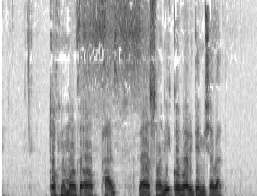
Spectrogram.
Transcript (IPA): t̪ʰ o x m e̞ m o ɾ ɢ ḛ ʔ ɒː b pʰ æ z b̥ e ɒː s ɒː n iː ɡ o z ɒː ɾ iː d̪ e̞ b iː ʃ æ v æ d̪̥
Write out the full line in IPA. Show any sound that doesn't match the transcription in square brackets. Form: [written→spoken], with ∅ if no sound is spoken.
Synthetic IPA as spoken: t̪ʰ o x m e̞ m o ɾ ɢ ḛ ʔ ɒː b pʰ æ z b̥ e ɒː s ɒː n iː ɡ o [z→v] ɒː ɾ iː d̪ e̞ [b→m] iː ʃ æ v æ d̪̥

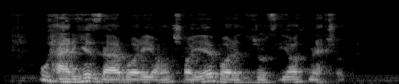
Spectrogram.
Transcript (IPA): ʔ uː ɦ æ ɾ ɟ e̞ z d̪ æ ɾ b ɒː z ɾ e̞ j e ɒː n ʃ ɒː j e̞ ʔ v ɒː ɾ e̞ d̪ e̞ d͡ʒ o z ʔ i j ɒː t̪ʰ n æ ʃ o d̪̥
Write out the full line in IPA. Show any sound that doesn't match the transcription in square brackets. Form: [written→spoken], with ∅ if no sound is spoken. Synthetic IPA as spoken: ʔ uː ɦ æ ɾ ɟ e̞ z d̪ æ ɾ b ɒː [z→∅] ɾ e̞ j e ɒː n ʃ ɒː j e̞ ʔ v ɒː ɾ e̞ d̪ e̞ d͡ʒ o z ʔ i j ɒː t̪ʰ n æ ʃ o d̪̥

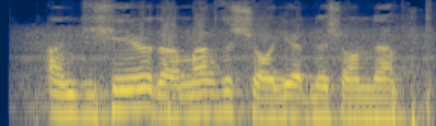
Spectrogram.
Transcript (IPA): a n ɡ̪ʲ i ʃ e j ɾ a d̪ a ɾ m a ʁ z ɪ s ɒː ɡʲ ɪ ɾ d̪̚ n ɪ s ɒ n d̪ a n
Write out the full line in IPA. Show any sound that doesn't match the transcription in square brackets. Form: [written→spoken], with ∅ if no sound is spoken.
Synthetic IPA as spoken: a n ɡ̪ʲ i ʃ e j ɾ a d̪ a ɾ m a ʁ z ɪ [s→ʃ] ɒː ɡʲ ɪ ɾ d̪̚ n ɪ [s→ʃ] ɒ n d̪ a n

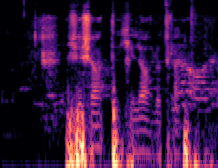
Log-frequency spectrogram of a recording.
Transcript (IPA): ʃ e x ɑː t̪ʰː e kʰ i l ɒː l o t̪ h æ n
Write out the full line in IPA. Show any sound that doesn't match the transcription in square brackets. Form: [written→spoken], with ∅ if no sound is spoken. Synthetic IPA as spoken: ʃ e [x→ʃ] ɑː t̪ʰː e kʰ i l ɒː l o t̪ [h→f] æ n

